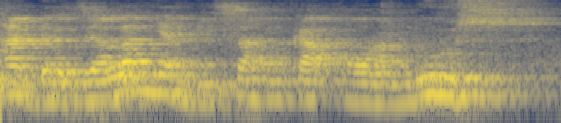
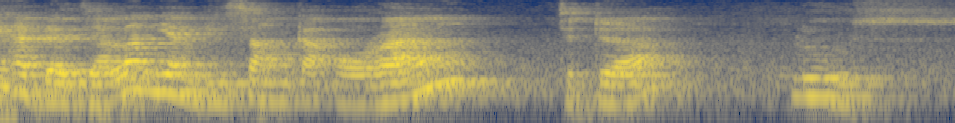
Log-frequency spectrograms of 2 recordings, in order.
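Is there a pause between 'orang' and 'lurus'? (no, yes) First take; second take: no; yes. First: The words 'orang lurus' run together without pause. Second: There is a pause between 'orang' and 'lurus'. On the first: The upright one is the person. The speaker calls it wrong. "saya pernah dengar orang membaca begini" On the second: The upright thing is the road. The speaker calls it right.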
